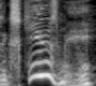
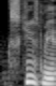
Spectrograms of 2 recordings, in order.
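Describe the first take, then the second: First: It sounds annoyed and offended. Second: It sounds hesitant and apologetic. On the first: The listener should apologize for what they did. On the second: The speaker did not hear and asks politely.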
